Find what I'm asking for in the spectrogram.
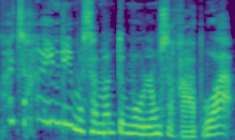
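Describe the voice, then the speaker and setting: A woman's voice: medium pitch, huge pitch swings, fast. A woman playing a kindly, compassionate elderly mother in a Filipino radio drama. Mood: heartfelt, defensive.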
